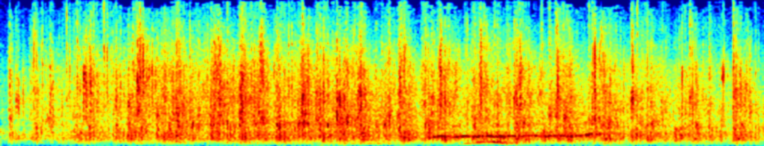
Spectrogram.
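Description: Large audience applauding: dense, steady clapping, with a brief high cheer rising above it about three seconds in. The clapping tapers off near the end.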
